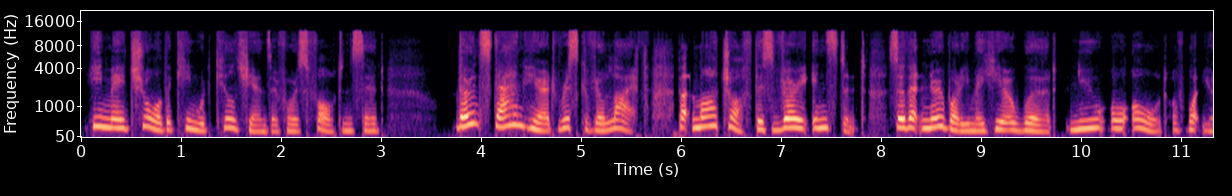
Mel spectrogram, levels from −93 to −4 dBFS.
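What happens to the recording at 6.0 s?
At 6.0 s the audio sits inside a lost packet rebuilt from error correction, running from 5.97 to 6.27 s. Packets in this stretch never arrived. The decoder instead played the low-bitrate backup copies carried in the packets that followed. There is no gap. The sound turns rougher and noisier for about 160 ms of rebuilt audio.

The same repair occurs just before, from 5.61 to 5.91 s. Between the two, at 5.93 to 5.97 s, a short concealed packet loss fills about 20 ms that never arrived. The receiver extends the preceding sound, leaving a brief smear or wobble.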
